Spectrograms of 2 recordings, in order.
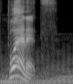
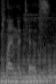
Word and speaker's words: Planetes: It's red, it reads planets. And you'd think that's what it was, but it's pronounced Planetes.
